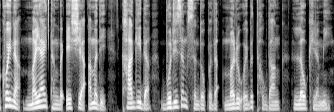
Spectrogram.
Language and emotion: Manipuri, neutral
